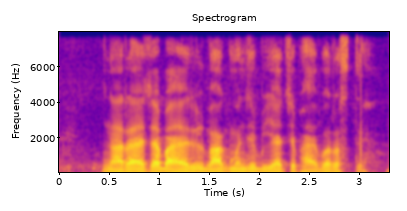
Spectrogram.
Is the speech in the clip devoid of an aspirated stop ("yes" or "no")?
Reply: yes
